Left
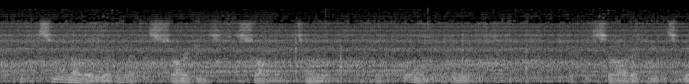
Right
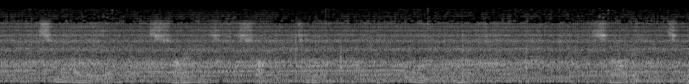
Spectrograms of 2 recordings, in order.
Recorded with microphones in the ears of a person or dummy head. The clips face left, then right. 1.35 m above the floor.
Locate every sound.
0.2 s a man speaking: 50° left (ahead or behind), 0.6 m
